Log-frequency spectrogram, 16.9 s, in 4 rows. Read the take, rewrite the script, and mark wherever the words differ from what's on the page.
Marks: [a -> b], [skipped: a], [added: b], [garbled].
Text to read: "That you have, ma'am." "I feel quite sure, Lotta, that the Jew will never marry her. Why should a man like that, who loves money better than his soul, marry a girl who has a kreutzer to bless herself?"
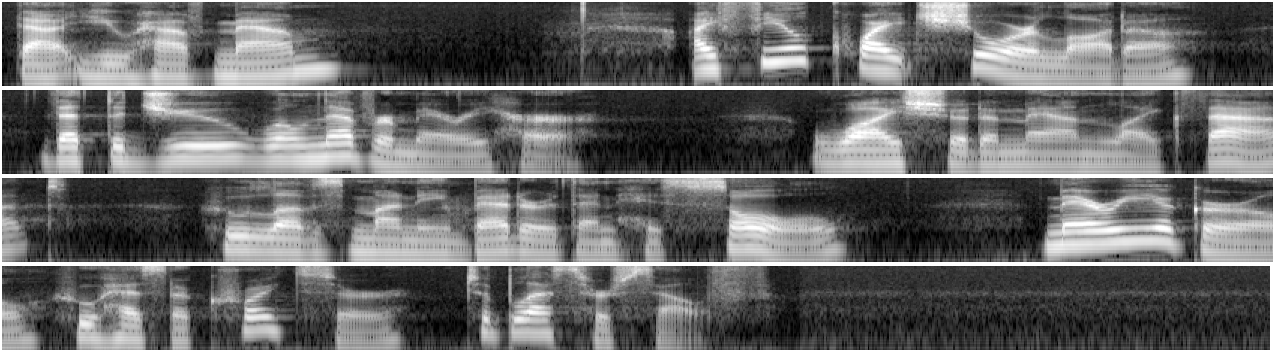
"That you have, ma'am." "I feel quite sure, Lotta, that the Jew will never marry her. Why should a man like that, who loves money better than his soul, marry a girl who has a kreutzer to bless herself?"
